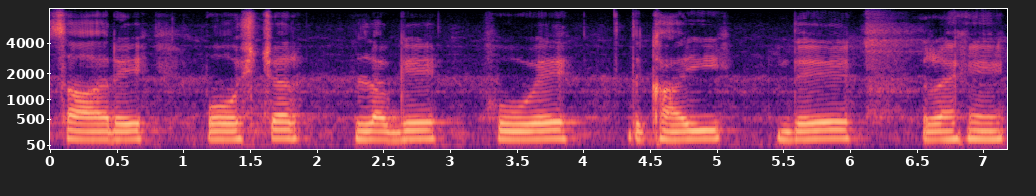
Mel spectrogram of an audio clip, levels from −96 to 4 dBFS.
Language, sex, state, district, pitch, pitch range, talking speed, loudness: Hindi, male, Punjab, Fazilka, 140 Hz, 135-145 Hz, 60 wpm, -16 LUFS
